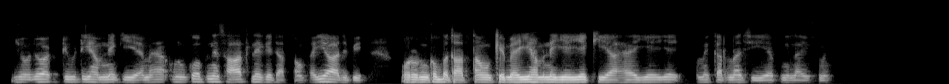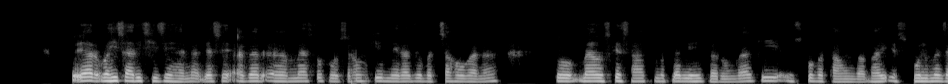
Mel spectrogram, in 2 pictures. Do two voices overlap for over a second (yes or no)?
no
